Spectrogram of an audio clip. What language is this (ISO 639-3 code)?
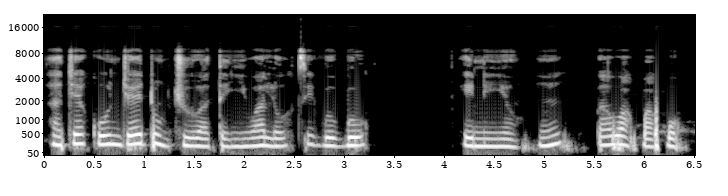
yor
